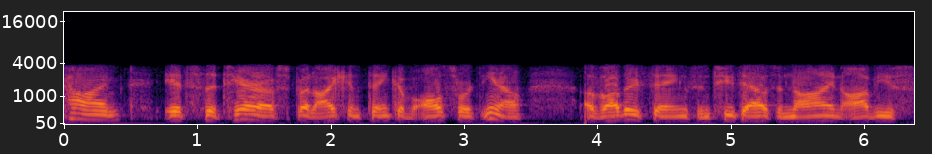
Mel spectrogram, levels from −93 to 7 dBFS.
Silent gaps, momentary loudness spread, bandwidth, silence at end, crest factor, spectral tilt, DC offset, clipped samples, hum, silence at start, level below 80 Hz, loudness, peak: none; 8 LU; 3.9 kHz; 0 s; 14 dB; -10 dB/octave; under 0.1%; under 0.1%; none; 0 s; -74 dBFS; -26 LUFS; -12 dBFS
